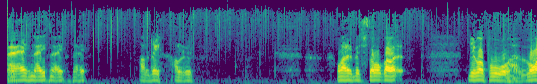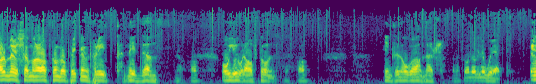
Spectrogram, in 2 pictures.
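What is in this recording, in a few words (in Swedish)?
Svärta Södermanland, dialekter; Folkminnen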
